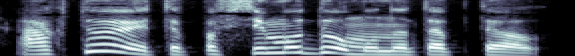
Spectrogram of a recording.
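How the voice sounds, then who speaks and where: A woman's voice: mid-range voice, sing-song, a little fast, mellow, no echo, studio quality, natural voice. A woman doing a growling, domineering boss. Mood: furious. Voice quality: growling, gruff. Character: angry blunt rich man, domineering boss.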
